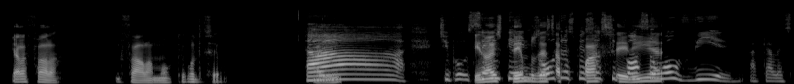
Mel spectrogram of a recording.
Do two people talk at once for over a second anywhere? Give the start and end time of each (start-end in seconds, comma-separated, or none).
4.7-6.6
